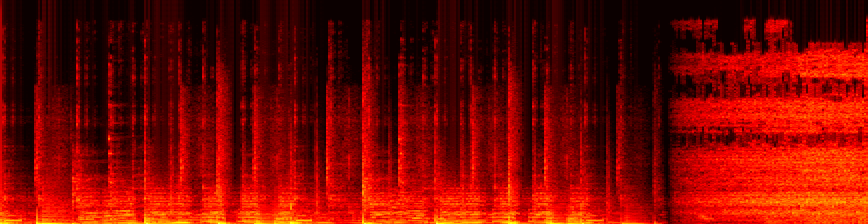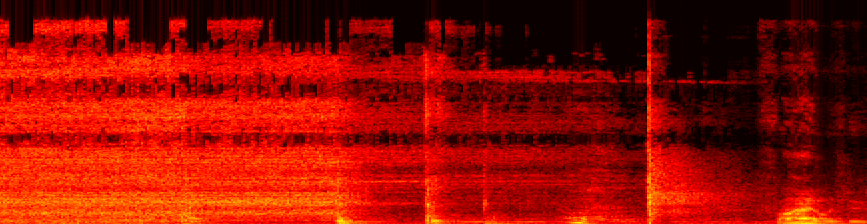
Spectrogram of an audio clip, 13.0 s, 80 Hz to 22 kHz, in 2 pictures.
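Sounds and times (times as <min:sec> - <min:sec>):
compressed air hissing into tire: 0:05.0 - 0:10.0.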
